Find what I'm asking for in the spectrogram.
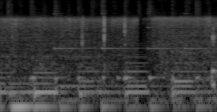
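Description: Tomato paste sautés in a pan for an egg biryani, making a steady, close hissing sizzle that runs without a break alongside faint tonal background sound.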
